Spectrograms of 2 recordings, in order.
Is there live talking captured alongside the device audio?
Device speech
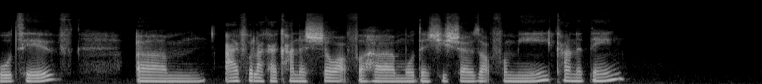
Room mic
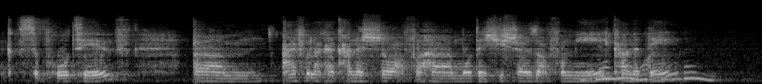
Yes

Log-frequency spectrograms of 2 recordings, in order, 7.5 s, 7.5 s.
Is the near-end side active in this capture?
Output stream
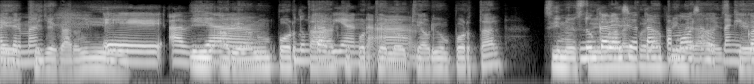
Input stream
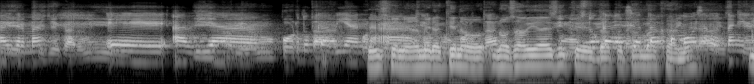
Yes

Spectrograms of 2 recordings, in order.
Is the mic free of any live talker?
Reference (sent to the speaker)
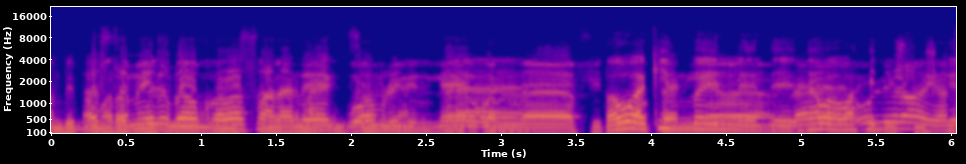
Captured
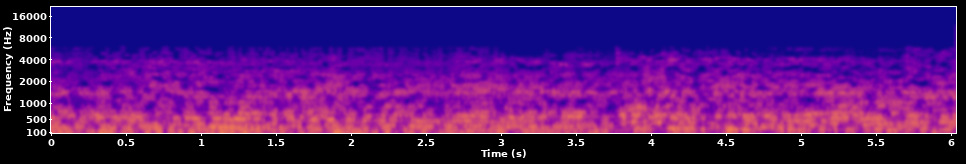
Yes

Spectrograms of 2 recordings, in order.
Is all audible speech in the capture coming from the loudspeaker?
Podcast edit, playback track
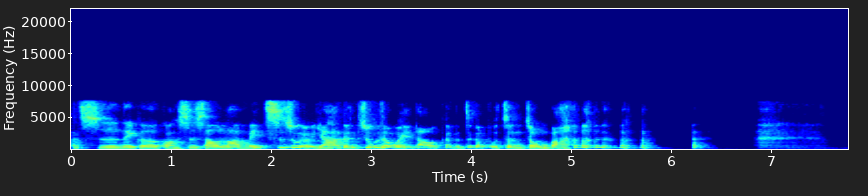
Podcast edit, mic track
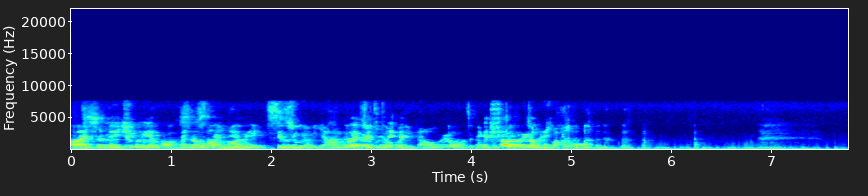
No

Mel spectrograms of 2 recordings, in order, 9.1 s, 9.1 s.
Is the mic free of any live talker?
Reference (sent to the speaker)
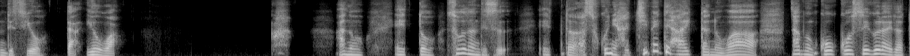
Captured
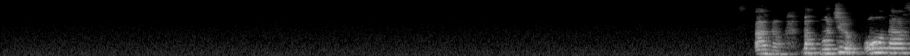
No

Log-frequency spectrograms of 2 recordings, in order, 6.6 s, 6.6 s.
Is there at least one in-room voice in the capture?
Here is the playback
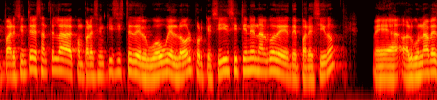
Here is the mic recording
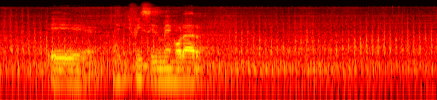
Yes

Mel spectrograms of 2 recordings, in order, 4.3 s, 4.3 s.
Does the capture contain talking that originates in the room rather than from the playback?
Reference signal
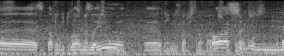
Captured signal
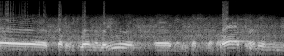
No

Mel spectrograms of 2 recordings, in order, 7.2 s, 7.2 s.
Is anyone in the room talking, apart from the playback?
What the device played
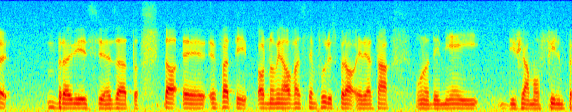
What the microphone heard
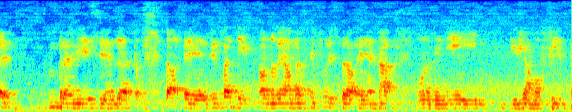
No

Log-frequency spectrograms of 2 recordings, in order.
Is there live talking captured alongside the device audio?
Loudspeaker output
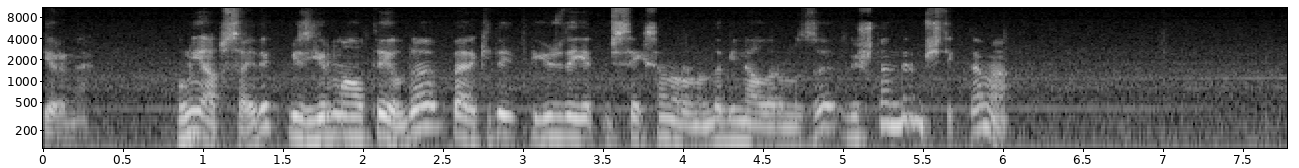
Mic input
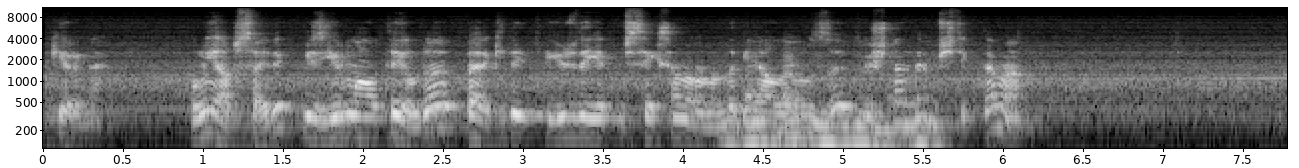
Yes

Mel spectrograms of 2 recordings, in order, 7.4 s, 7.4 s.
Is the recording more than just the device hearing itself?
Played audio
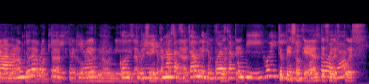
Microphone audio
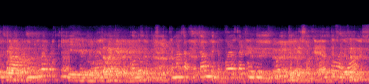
Yes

